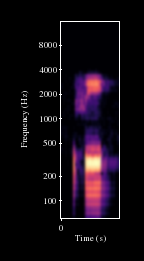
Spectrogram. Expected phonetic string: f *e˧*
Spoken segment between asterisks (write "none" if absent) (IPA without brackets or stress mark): i˧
